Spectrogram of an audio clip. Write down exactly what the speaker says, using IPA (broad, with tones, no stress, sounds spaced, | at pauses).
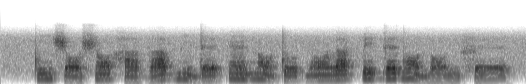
t ĩ˧ ʃ ɔ˨ ʃ ɔ̃˧ h a˨ b a˨˦ b ĩ˦˨ d ɛ˧ k ɛ̃˦ n ɔ̃˦˨ t o˧ b ɔ̃˧ l a˦ k͡p e˦ ɡ ɛ˦ d ɔ̃˦˨ n ɔ˨ ɾ ĩ˨ f ɛ˨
